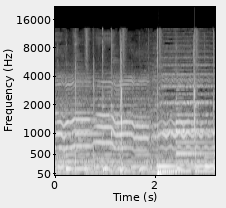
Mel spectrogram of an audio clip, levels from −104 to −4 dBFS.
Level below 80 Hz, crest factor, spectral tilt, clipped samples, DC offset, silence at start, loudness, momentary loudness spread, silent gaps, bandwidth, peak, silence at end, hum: -26 dBFS; 16 dB; -6.5 dB/octave; under 0.1%; under 0.1%; 0 s; -16 LUFS; 4 LU; none; 13 kHz; 0 dBFS; 0 s; none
